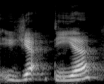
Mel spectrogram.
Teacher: یا کے بعد حمزہ پہ جزم ہے تو اس کو جھٹکا دے کے پڑھیں گے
